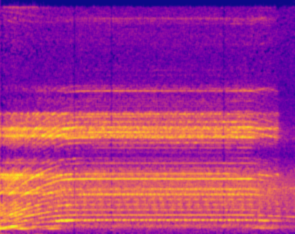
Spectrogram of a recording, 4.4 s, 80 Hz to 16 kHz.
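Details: New 1000W 48V front hub motor e-bike conversion on Mk5 frame, first power-up with wheel spinning free: clean high whine rising briefly, then steady pitch before fading; normal healthy hub motor.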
